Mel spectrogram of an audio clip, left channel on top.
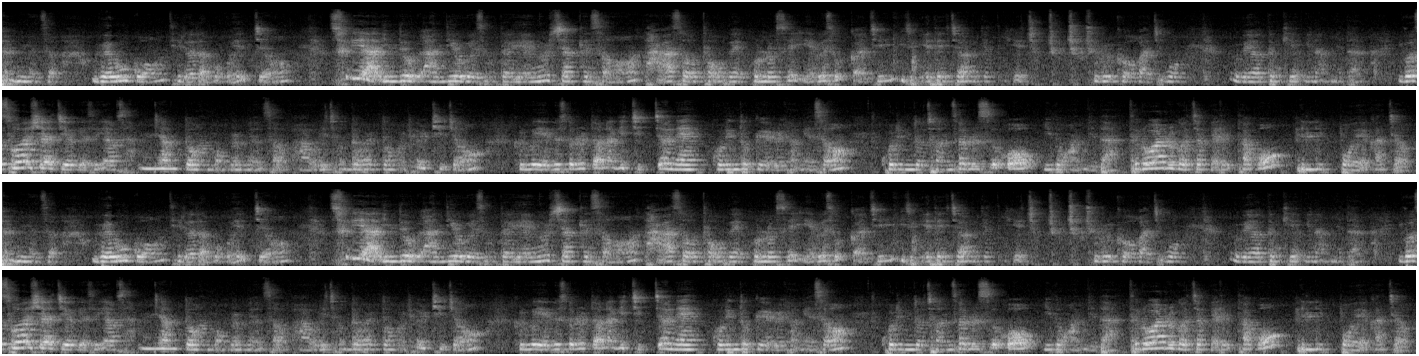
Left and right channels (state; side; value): normal; both; correlation 0.69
